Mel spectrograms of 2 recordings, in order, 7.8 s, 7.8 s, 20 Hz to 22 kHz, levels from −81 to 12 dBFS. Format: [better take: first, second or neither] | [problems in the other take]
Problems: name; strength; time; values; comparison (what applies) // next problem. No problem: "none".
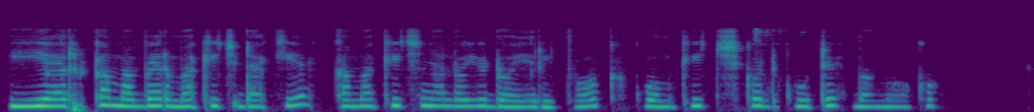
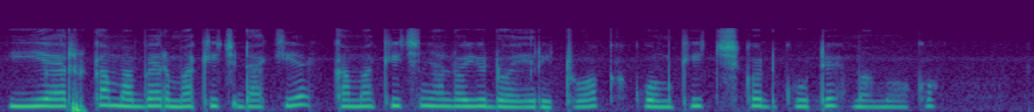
second | noise reduction (neural mask model DeepFilterNet 3)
